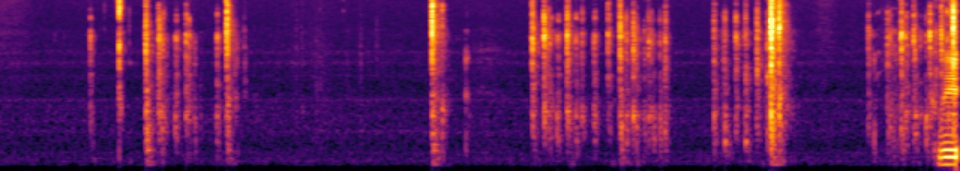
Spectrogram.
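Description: Computer keyboard typing in short, faint bursts of keystrokes with pauses between them, as a password and short terminal commands are entered.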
